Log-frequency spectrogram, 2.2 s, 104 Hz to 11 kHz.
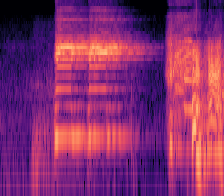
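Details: Restored, previously non-running 1983 Honda XL600R dirt bike with rewired, re-crimped connections, key on: a clear, steady single-pitch honk lasting about a second, strong and unbroken; the horn sounds properly.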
